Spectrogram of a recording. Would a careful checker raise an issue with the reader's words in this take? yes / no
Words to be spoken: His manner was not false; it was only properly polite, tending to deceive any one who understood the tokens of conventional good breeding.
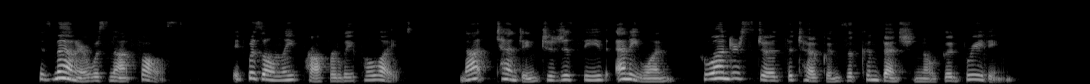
yes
